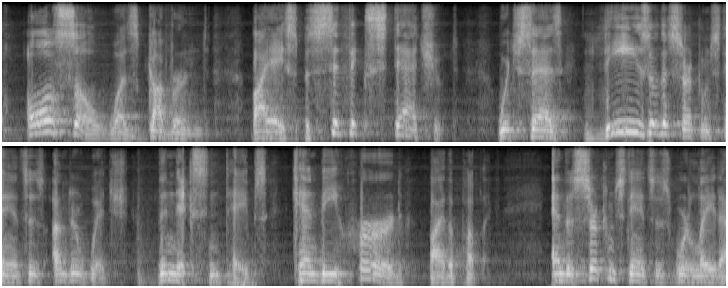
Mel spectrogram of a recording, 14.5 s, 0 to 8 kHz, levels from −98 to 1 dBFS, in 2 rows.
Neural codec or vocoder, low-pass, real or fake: vocoder, 24 kHz, 100 mel bands, Vocos; 7.2 kHz; fake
